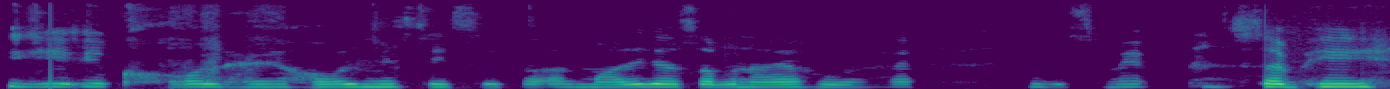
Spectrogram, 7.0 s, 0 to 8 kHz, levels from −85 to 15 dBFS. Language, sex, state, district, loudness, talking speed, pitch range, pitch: Magahi, female, Bihar, Gaya, -24 LUFS, 140 wpm, 230-250 Hz, 240 Hz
